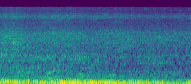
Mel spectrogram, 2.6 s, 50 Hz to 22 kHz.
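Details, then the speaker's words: Toyota Kijang 5K carburetor (eco mode), after a coin adjustment, with power jet 90, pilot jet 60, primary 130 and a 90 accelerator-pump nozzle: low, even idle with a soft steady hum, no misses or hunting, quieter than before. Smooth idle. "setelah pembenaan koin Alhamdulillah langsamnya lebih tidur ya lebih senyap lebih tidur"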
